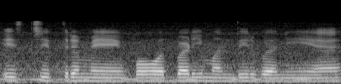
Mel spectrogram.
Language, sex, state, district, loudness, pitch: Hindi, male, Chhattisgarh, Raipur, -16 LUFS, 155 Hz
